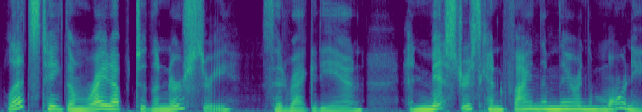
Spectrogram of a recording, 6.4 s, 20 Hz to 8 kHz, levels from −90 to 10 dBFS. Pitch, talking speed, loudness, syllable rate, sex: 220 Hz, 185 wpm, -17 LUFS, 4.8 syllables/s, female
